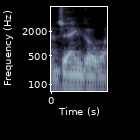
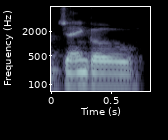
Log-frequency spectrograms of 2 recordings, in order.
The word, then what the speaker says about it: Django: star wars with uh django unchained because i was like wait they're spelled differently but they're they're pronounced the same the color scheme is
